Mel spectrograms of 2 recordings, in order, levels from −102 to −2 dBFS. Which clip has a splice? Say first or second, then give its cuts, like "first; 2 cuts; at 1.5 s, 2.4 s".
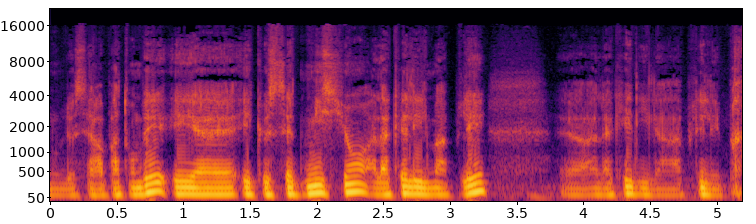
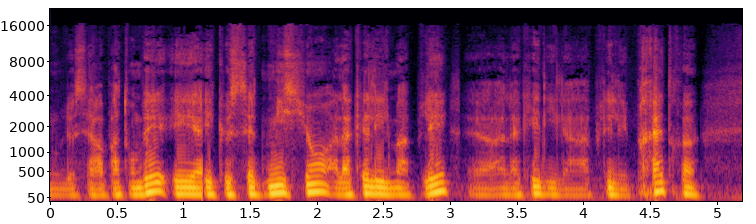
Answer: second; 2 cuts; at 1.1 s, 3.1 s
